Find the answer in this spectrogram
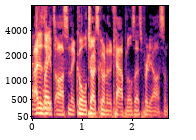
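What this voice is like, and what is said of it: Sick, rough voice. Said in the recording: “I am super sick right now ... My voice might sound a little worse for wear”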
